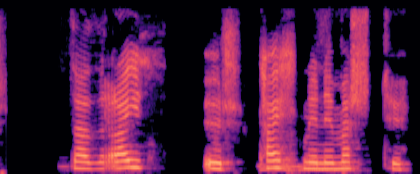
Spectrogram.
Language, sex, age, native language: Icelandic, male, 9, Icelandic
